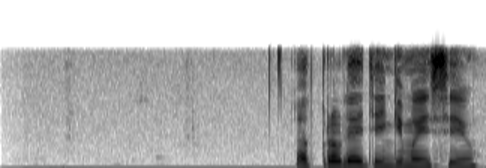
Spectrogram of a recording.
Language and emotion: Russian, neutral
